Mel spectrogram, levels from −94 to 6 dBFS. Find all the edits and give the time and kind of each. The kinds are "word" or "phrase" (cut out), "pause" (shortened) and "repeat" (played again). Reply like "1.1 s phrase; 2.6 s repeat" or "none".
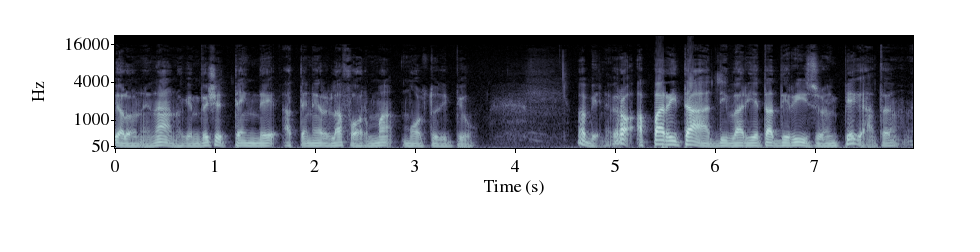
none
